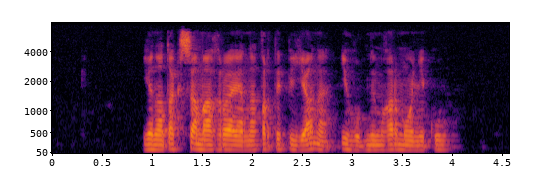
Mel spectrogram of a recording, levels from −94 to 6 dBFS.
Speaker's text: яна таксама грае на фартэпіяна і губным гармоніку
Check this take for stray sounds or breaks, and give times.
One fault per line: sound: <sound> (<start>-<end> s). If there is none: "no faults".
no faults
